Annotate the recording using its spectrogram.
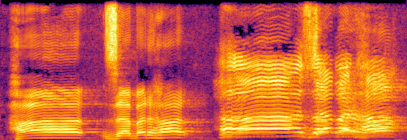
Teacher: ہا کی ادائیگی کریں گے تو اسے حلق کے درمیانے حصے سے پڑھیں گے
